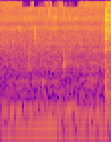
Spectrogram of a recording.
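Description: Chopped onions frying in a pan for street-style chow mein give a steady soft sizzle, with a brief louder scrape of stirring near the end.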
